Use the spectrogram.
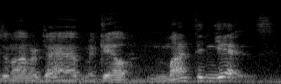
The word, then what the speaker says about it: Montanez: And today, we're very pleased and honored to have Miguel Montanez. Got to pronounce that correctly. As in- Those of you who are old enough will remember, in the Philadelphia area, Willie My Montanez.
